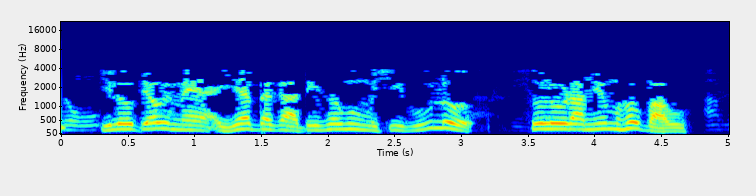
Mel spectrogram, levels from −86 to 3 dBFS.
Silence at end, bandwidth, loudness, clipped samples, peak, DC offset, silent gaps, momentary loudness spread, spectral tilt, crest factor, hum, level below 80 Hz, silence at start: 0.15 s; 4 kHz; -29 LUFS; under 0.1%; -14 dBFS; under 0.1%; none; 11 LU; -11 dB/octave; 16 dB; none; -76 dBFS; 0 s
